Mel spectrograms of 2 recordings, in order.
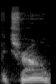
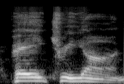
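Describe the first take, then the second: First: It is said with two syllables, like patron. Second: It is said with three syllables, pay-tree-on. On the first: The speaker calls it wrong. "I've been saying it wrong all this while" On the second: The speaker calls it right. "That's what that thing is"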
